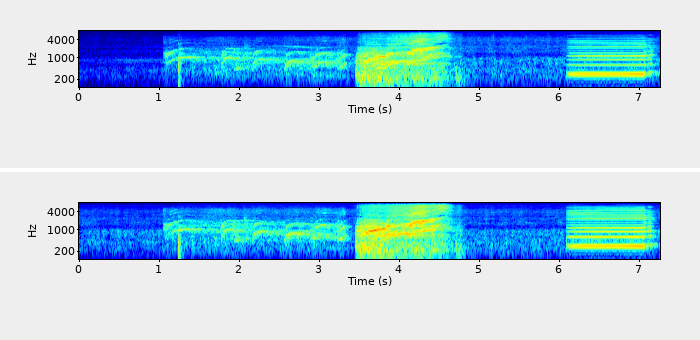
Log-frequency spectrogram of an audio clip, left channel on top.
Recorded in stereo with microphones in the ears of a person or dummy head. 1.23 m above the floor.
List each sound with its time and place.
1.1 s laughter: 65° right (ahead or behind), 6 m; by 3.4 s 60° right (ahead or behind), 2.5 m
3.5 s a zipper: 65° right (ahead or behind), 1.6 m
6.1 s a violin: 70° right (ahead or behind), 1.5 m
